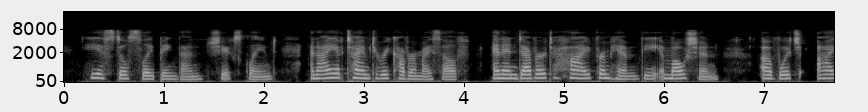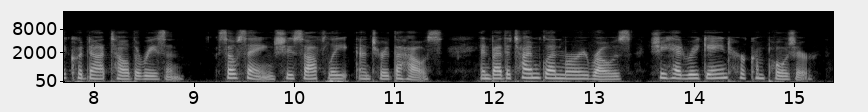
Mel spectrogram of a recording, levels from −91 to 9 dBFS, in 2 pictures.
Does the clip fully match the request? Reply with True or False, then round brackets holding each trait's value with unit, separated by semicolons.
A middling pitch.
False (205 Hz)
